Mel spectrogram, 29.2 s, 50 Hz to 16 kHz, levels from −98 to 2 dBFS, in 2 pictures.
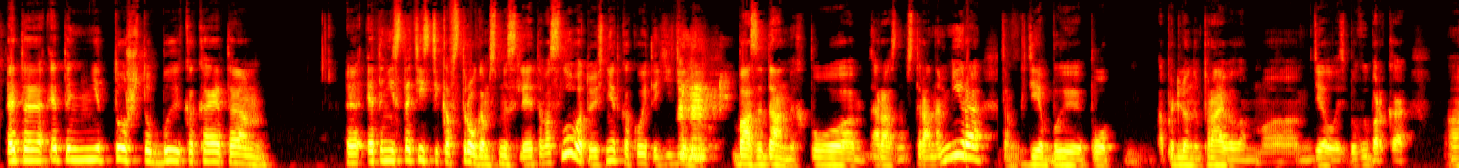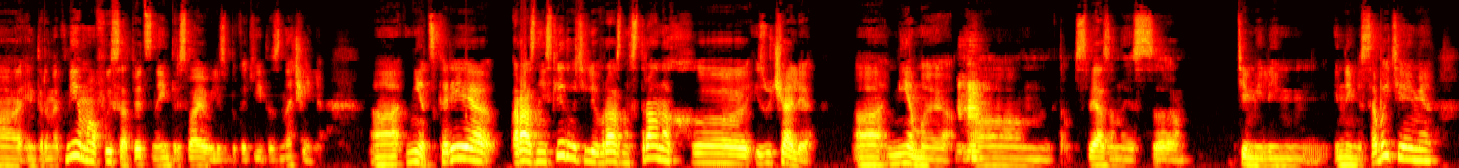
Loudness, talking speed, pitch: -20 LUFS, 115 wpm, 145 Hz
